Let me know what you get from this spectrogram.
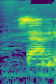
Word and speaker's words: salmon: but if you pronounce salmon, if you pronounce the L in salmon, that's it. We can't be friends.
